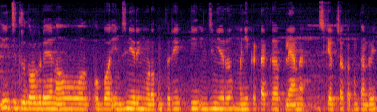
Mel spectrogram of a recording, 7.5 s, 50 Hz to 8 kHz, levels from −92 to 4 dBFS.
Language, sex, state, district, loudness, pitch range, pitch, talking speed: Kannada, male, Karnataka, Belgaum, -15 LUFS, 135-145 Hz, 140 Hz, 120 wpm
